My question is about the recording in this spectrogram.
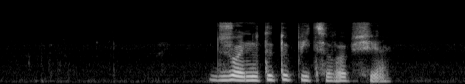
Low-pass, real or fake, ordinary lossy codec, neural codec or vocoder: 7.2 kHz; fake; none; vocoder, 22.05 kHz, 80 mel bands, HiFi-GAN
